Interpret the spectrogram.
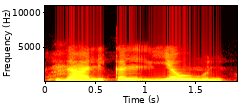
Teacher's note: ज़ाल के ऊपर खड़ी ज़बर एक अलिफ के बराबर हम उसको खींच कर लंबा करेंगे। लाम और काफ के ऊपर हरकत में से सिर्फ ज़बर और ज़ेर हैं तो हम आधे अलिफ के बराबर इनको लंबा करेंगे। ज़ालिकल यौमुल, वाओ साकिन से पहले ज़बर है तो वाउलीन है, नरमी के साथ अदा करेंगे, खींचेंगे नहीं।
